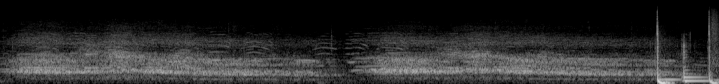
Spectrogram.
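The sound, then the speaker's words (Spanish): Racing fans in a big crowd chant Fernando Alonso's name in unison, loud and sustained, dipping briefly mid-way before the chant resumes, with a sharp horn-like blast near the end. “ese es el gritico de oh Fernando Alonso”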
